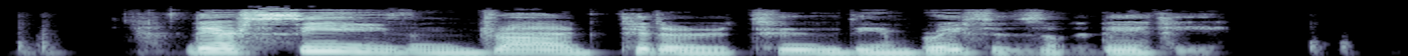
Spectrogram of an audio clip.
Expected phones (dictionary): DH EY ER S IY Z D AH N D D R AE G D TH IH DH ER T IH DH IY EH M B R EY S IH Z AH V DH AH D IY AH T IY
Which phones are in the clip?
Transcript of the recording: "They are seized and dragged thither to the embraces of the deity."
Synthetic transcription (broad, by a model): DH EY ER S IY Z AH N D D R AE G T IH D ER T IH DH IY EH M B R EY S IH Z AH V DH AH D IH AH T IY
